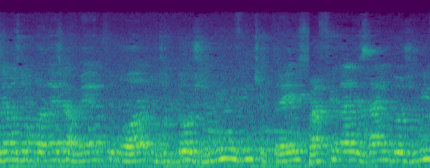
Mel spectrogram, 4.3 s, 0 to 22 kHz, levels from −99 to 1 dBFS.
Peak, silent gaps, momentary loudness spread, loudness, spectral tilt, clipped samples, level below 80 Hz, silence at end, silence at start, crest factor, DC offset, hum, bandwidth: -8 dBFS; none; 3 LU; -21 LUFS; -7.5 dB/octave; under 0.1%; -40 dBFS; 0 s; 0 s; 12 dB; under 0.1%; none; 11.5 kHz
